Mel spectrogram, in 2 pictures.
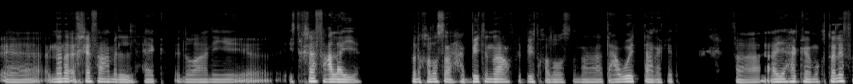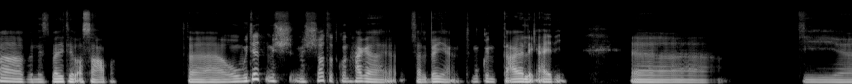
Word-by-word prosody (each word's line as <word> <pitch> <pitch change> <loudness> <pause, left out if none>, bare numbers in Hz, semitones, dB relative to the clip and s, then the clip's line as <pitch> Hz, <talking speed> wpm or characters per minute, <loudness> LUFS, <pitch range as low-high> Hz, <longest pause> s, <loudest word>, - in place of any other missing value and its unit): آآ، 105 0 -3
إن 120 +2 0
أنا 130 +1 +5
أخاف 135 0 +2
أعمل 125 -3 +1
الحاجة، 110 0 -2 0.2
اللي 115 - -5
هو 110 - -2
يعني 110 0 -3 0.6
يتخاف 140 +3 +2
عليَّ، 115 0 +4 0.5
فأنا 125 -1 +1
خلاص 125 0 +1
أنا 115 - +2
حبيت 120 +3 +1
إن 125 - +1
أنا 120 - +5
أقعد 115 0 0
في - - -12
البيت 125 -1 -3
خلاص، 110 0 -4
أنا 110 0 -4
اتعودت 120 +4 +1
على 110 -1 0
كده. - - -9 0.5
فأي 110 +4 0
حاجة 130 +1 +3
كانت 125 -2 +1
مختلفة 135 +2 +2
بالنسبة 115 +1 -1
لي، - - +6
تبقى 130 -1 +2
صعبة. 120 +1 -1 0.7
ف - - +1 0.3
وديَّة 135 - +2
مش 155 -2 -2
مش 130 -5 -5
شرط 180 +5 -1
تكون 140 -1 -5
حاجة 125 -6 +2
سلبية 115 +3 +1
يعني 110 - -2
أنت 130 0 -15
ممكن 130 -2 -4
تتعالج 120 0 +4
عادي، 120 +6 +1 0.6
آآ 105 -1 -2 0.8
دي 105 -1 -4
115 Hz, 170 wpm, -23 LUFS, 110-130 Hz, 0.8 s, لي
